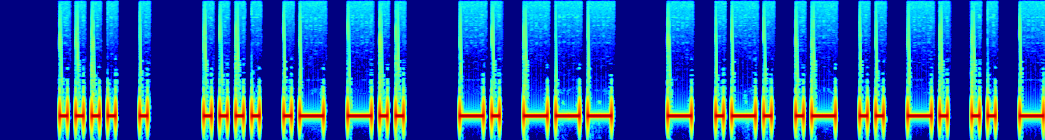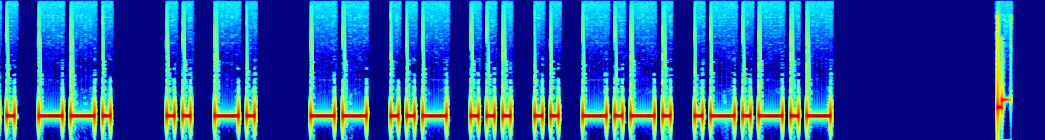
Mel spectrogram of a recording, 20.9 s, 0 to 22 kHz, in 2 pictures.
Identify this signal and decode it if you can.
Morse code, heard as a keyed tone, about 16 wpm, 700 Hz. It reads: HE HAD NO TRAINING IN MUSIC.
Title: Sentences from Top 1000 Words - Review Part 4 - 15wpm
